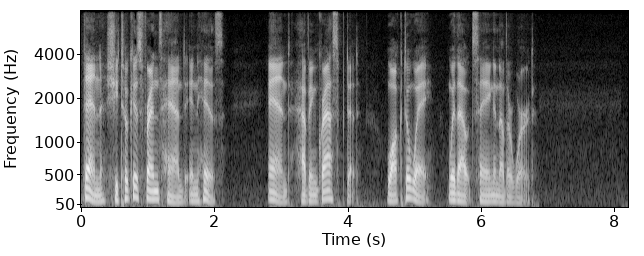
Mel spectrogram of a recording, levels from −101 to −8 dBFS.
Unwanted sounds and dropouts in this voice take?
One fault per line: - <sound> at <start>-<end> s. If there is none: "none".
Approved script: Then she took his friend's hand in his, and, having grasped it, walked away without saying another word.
none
